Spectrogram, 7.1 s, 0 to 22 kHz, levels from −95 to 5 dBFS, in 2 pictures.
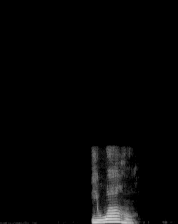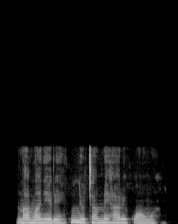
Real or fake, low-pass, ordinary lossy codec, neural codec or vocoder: fake; none; none; codec, 16 kHz, 4.8 kbps, FACodec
